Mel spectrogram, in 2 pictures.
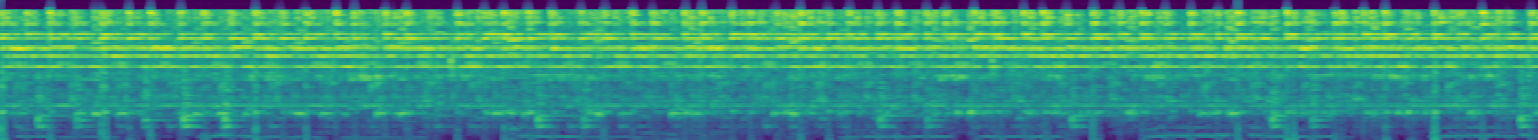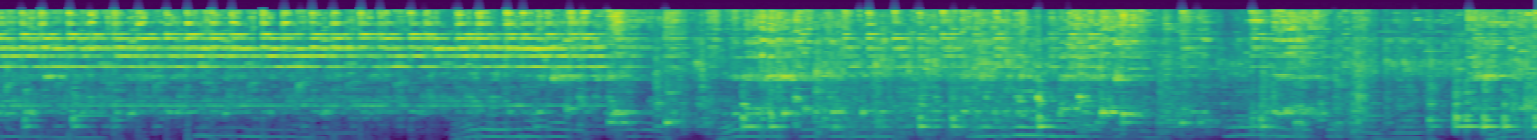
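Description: An elderly man chants in a low, steady voice close by.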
